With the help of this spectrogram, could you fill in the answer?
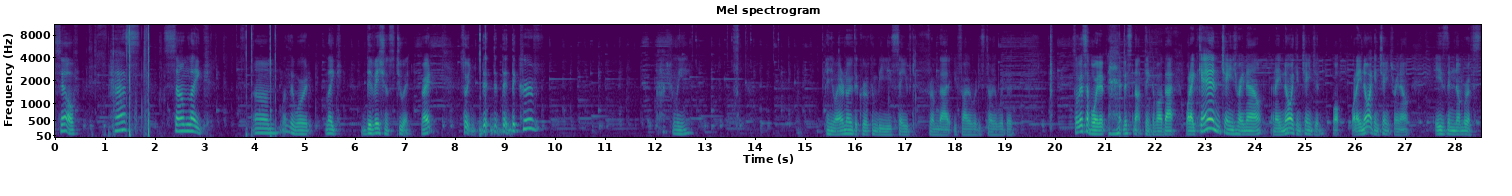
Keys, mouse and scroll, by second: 0.2 scroll up 2, 1.1 KP_1, 1.6 shift+middle click, 2.0-2.4 scroll up 2, 3.3-3.9 scroll up 1, 3.9 Tab, 4.3 Tab, 5.0-5.3 scroll down 2, 8.5 Tab, 12.7 click, 13.4 click, 13.8 click, 14.3 click, 16.6-20.7 middle drag, 21.3 KP_1.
